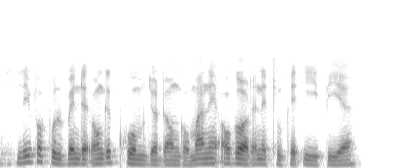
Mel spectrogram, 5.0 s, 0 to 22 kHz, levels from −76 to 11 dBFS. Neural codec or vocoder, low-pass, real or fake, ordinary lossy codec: codec, 16 kHz, about 1 kbps, DyCAST, with the encoder's durations; 5.4 kHz; fake; none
